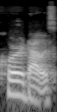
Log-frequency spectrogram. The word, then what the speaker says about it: Corydalis: Cory, so Corey, and then Dallas, Dalis, all one word. Okay. So Coridalis, it's a whole species of one herb, but they pretty much all have the same action.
